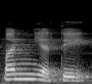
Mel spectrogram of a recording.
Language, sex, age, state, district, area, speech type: Sanskrit, female, 45-60, Tamil Nadu, Thanjavur, urban, read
